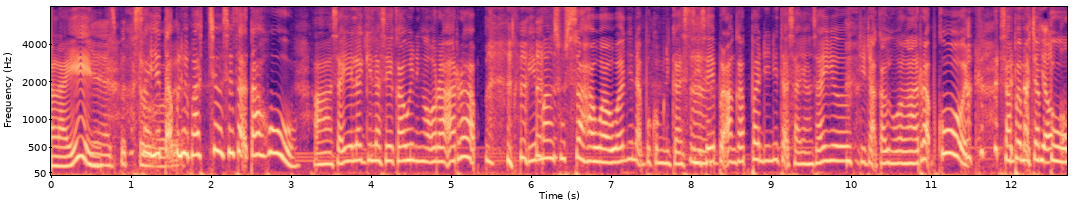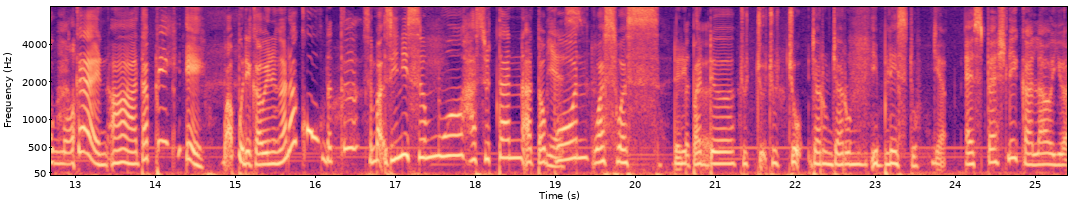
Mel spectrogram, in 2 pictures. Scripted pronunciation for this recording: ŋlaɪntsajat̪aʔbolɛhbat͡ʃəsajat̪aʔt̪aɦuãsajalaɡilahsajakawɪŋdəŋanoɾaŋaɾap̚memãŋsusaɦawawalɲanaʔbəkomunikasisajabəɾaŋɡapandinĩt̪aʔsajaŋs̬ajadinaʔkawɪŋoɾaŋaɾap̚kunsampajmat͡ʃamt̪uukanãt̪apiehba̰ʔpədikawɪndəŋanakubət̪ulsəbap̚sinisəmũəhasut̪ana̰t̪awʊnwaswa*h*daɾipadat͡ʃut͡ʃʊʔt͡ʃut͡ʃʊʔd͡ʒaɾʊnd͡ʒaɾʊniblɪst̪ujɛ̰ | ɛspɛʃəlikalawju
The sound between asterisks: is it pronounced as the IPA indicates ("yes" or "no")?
no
